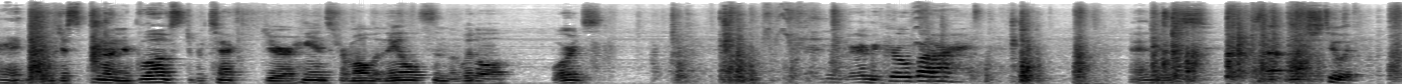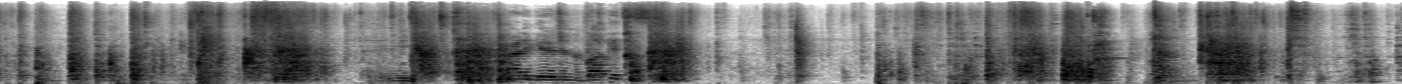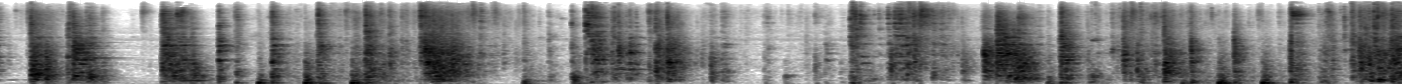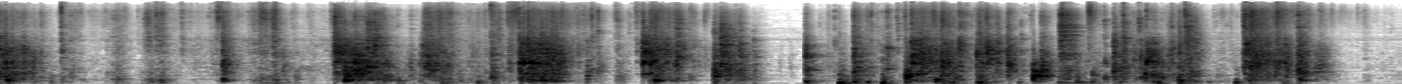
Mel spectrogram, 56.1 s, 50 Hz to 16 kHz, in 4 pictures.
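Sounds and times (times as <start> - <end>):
plaster crumbling and falling: 0.3 - 1.5, 6.6 - 7.8, 10.1 - 55.6
crowbar prying plaster and lath: 11.4 - 21.2, 22.8 - 55.5.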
